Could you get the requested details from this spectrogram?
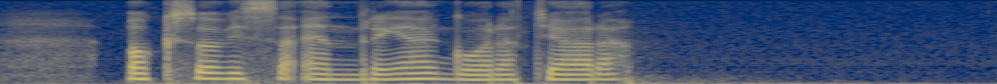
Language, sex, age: Swedish, female, 19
